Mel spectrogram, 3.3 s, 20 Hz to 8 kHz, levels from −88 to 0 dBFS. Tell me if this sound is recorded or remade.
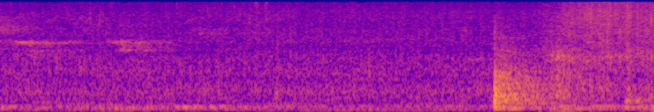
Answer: recorded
